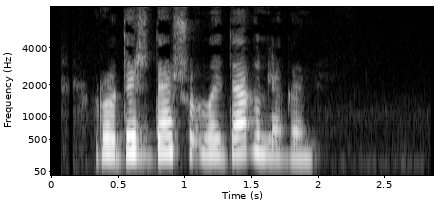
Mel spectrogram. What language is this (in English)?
Mari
